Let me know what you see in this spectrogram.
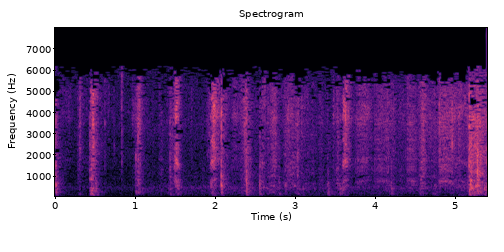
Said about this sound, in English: I'm going to try to open the trap door.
